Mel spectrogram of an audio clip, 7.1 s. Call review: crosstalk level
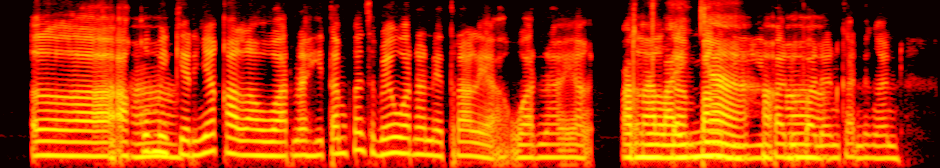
present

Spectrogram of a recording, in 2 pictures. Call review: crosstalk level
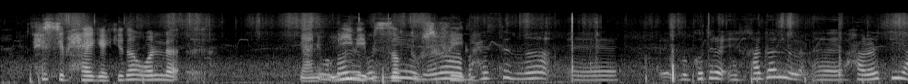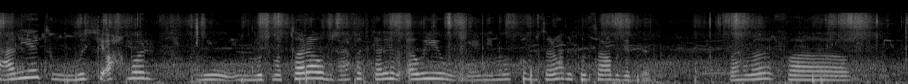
present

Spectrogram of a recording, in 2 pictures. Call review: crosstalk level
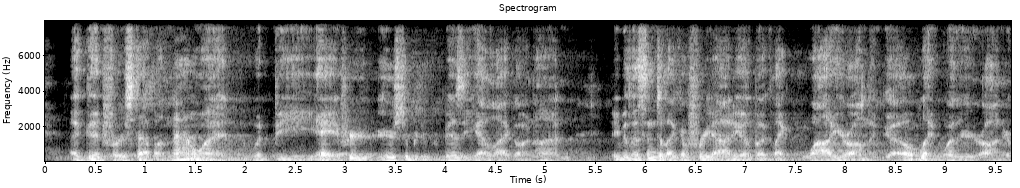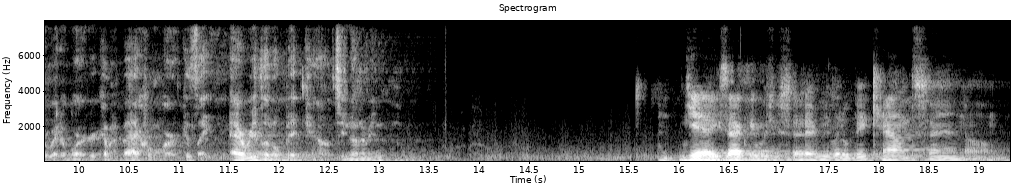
none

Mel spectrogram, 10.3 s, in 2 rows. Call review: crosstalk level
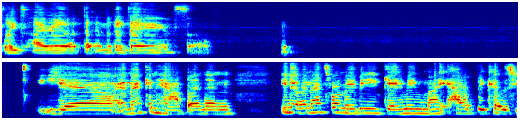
none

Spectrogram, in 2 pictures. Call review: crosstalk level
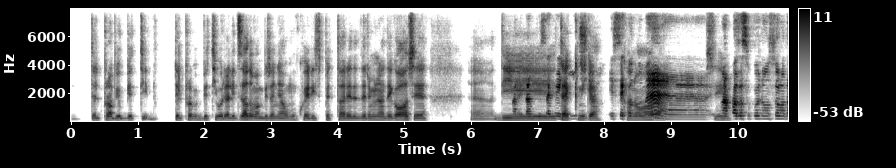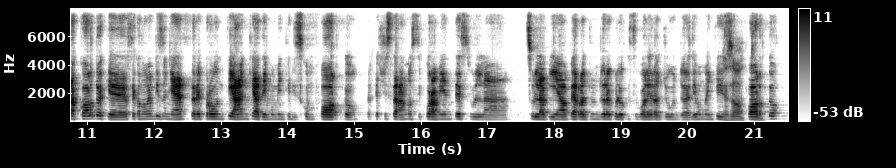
present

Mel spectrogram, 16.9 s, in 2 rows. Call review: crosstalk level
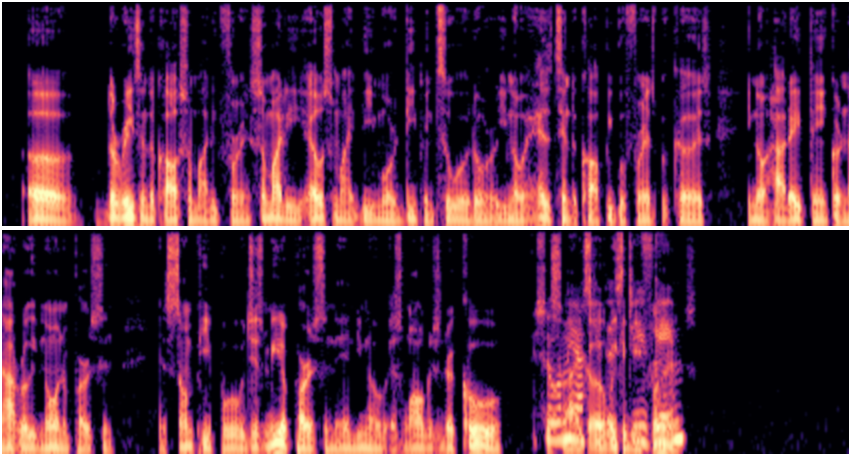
present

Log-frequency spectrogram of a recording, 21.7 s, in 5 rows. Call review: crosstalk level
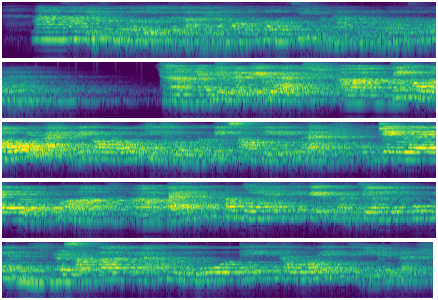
none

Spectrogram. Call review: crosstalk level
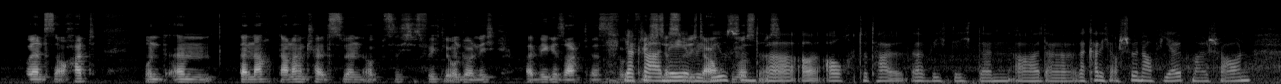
present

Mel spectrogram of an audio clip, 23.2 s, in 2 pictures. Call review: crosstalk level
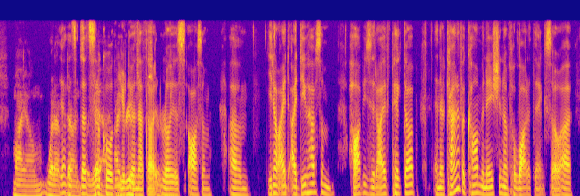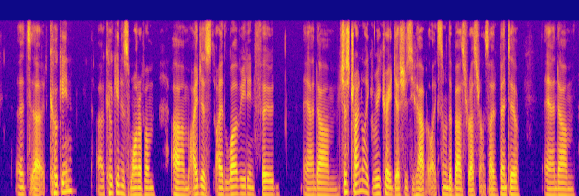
present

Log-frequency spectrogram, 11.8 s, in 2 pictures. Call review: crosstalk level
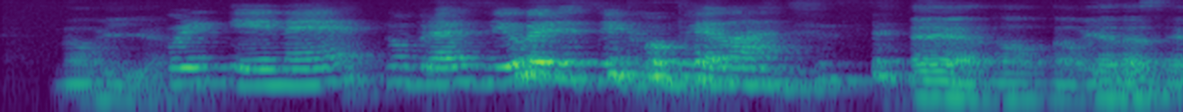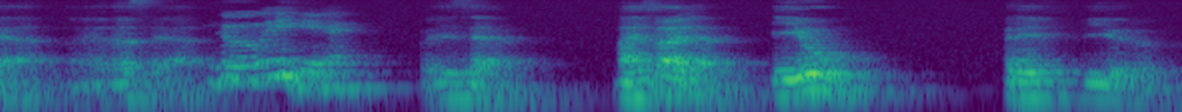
none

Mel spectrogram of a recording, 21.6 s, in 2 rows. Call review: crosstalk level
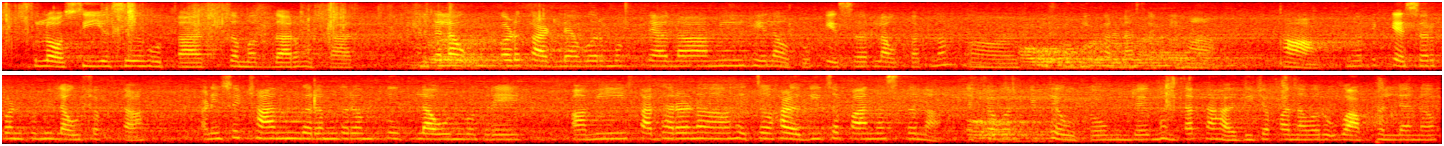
present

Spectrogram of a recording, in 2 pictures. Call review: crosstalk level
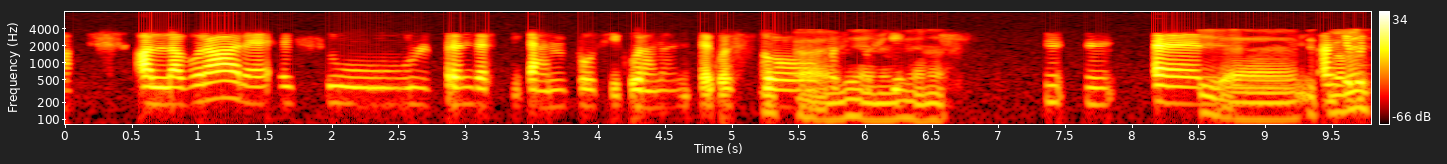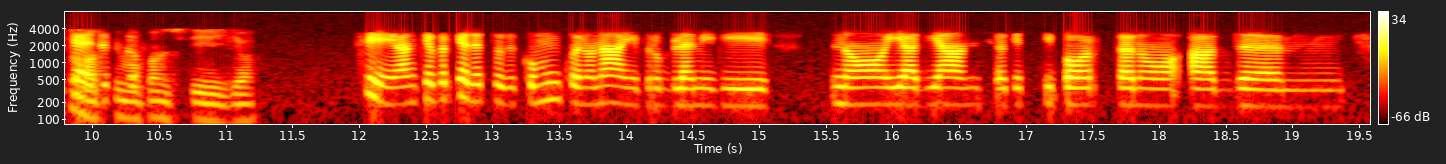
present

